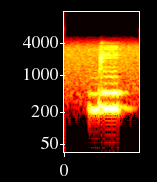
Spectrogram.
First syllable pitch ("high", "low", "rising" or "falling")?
high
